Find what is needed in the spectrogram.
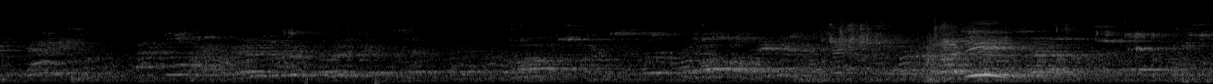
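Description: Basketball being dribbled on a hardwood gym floor, with voices echoing through the arena and a short squeak near the end.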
